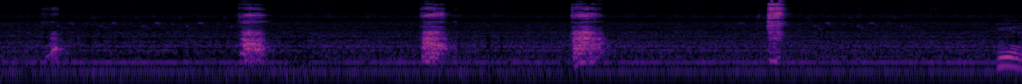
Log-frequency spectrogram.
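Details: Eleven-year-old dog, Tango, gives short, harsh, sneeze-like coughs, six in about ten seconds, repeating constantly; owner unsure whether it is a cough, vet visit pending.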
